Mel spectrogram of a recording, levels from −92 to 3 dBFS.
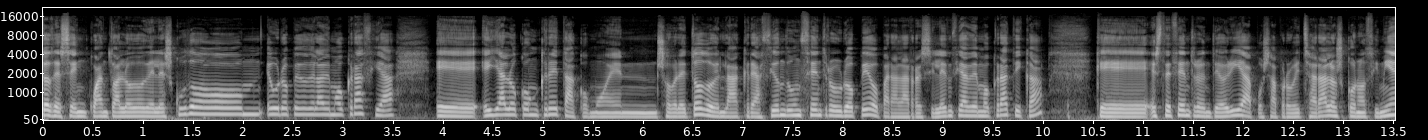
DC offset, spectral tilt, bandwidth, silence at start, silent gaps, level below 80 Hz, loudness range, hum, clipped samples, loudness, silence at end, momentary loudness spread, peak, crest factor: under 0.1%; -5 dB/octave; 16.5 kHz; 0 s; none; -52 dBFS; 1 LU; none; under 0.1%; -21 LUFS; 0 s; 5 LU; -6 dBFS; 14 dB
